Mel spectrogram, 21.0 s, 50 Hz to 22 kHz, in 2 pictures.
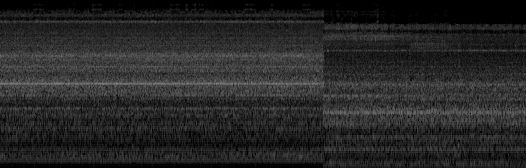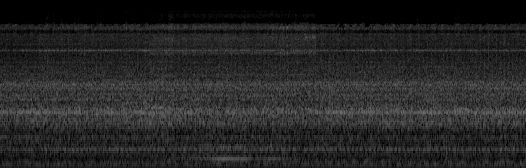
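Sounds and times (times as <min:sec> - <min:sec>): metal lathe motor hum: 0:00.0 - 0:21.0
short tone: 0:13.8 - 0:16.7.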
